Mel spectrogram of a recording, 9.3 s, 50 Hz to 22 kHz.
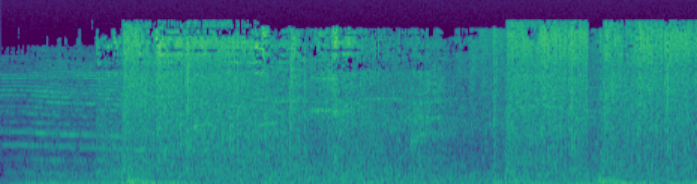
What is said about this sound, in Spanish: Hace un año de que este atronador sonido se grabara en la memoria de los libaneses. Justo esta semana se cumple el triste aniversario de la explosión accidental en el puerto de Beirut, que dejó más de 200 muertos y 6.500 heridos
